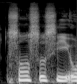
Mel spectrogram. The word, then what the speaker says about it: Sanssouci: s a n s und S-O-U-C-I. Sanssouci, ohne Zweifel.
